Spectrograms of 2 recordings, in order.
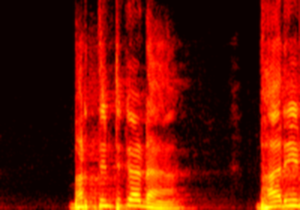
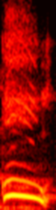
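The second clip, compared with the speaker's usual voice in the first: high hooting coo, like hide and seek; playful high-pitched hiding call. Acted. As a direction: call out a sharp high koo. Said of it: "అన్నాడంట".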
